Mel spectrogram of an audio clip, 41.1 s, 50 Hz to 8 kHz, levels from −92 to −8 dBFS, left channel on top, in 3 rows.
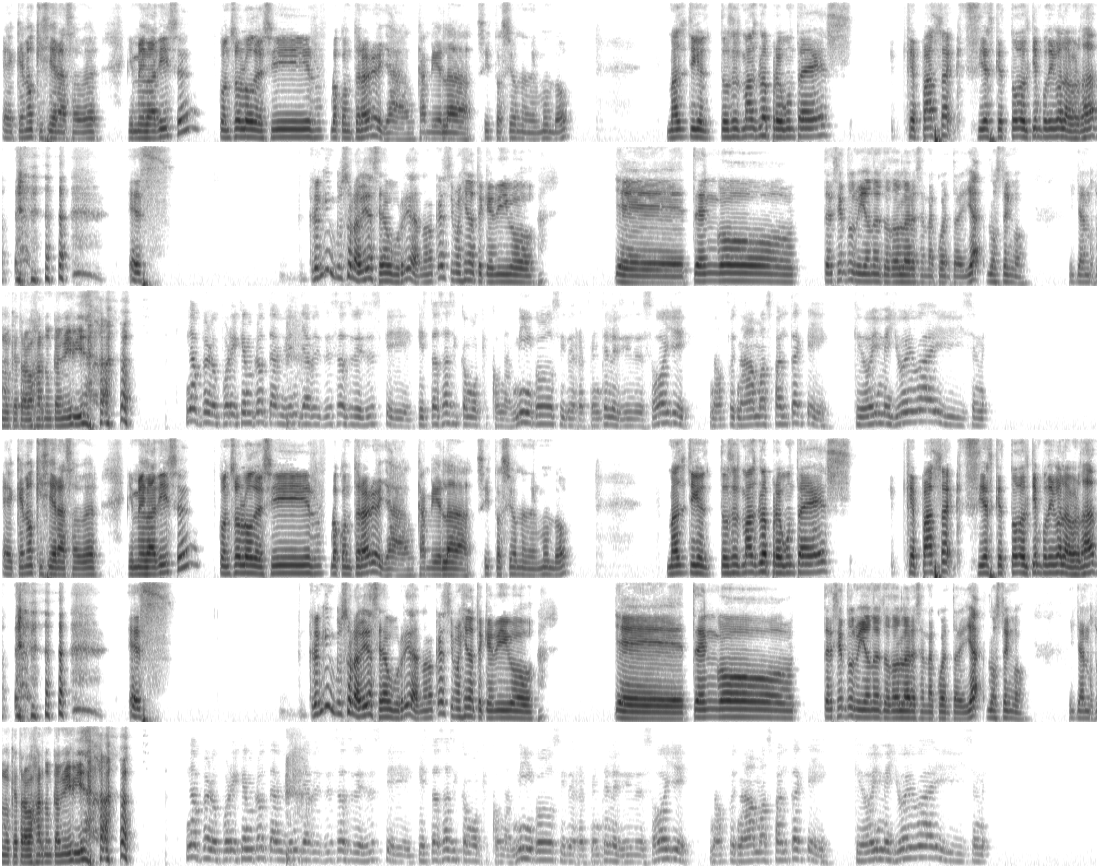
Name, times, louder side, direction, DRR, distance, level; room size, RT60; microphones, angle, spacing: voice 1, 0.0-2.5 2.7-7.1 8.3-10.6 11.3-14.1 14.5-14.9 15.3-15.8 17.5-20.5 21.4-23.6 24.0-26.5 27.1-29.0, right 4 dB, 30° right, 0.4 m, -31 dB
voice 2, 27.4-27.8 29.7-36.0 36.2-37.7 38.0-39.7, left 3 dB, 75° left, 0.7 m, -46 dB
3.0 x 2.2 x 3.3 m
head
